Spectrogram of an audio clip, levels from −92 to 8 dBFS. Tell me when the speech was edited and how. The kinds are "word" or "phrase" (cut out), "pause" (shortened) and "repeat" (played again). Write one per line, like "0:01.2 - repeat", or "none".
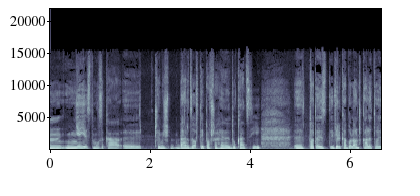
0:02.9 - word
0:05.3 - word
